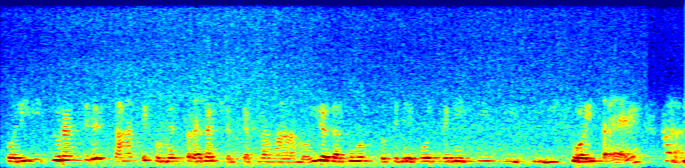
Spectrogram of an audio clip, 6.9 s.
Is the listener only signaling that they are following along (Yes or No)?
Yes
